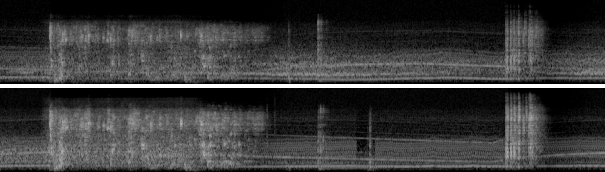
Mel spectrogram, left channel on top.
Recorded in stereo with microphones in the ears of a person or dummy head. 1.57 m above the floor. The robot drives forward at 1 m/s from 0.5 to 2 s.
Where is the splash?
15° right (ahead or behind), 2 m; by 2.6 s 10° right (ahead or behind), 3.5 m.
